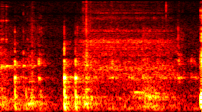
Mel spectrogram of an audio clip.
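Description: Teaspoon stirring egg and Nutella in a drinking glass: faint scraping with light clicks of the spoon against the glass, one sharper click about half a second in.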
